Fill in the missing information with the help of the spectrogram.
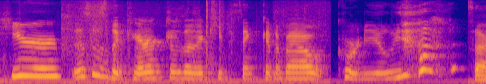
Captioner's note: giggles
